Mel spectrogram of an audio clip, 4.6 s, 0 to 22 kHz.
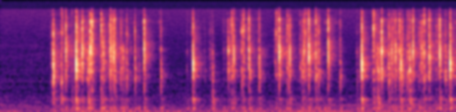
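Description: A Space65 Cybervoyager 65% mechanical keyboard, with a white-gold aluminum case, carbon fiber plate, plastic keycaps and tactile Holy Panda switches, is typed on steadily with the fingertips of both hands. After a brief quiet start, a rapid run of short, crisp, bright keystrokes follows, each with a clacky tone centered around 2 kHz. The keystrokes die away almost instantly, with little low-end thump.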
